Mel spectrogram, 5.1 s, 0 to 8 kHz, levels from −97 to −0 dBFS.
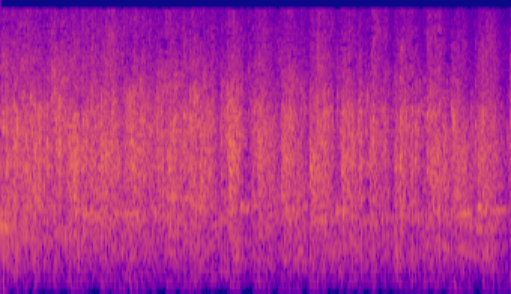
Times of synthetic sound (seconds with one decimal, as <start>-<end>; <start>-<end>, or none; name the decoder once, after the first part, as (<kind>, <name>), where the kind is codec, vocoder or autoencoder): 0.0-1.0 (vocoder, HiFi-GAN); 1.6-2.6; 3.2-4.4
